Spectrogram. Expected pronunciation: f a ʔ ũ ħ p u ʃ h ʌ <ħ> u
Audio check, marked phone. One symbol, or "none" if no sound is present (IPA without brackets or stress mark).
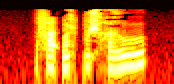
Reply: ɣ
